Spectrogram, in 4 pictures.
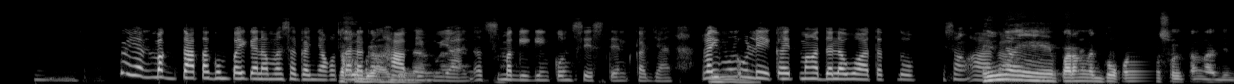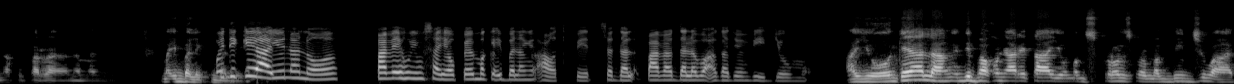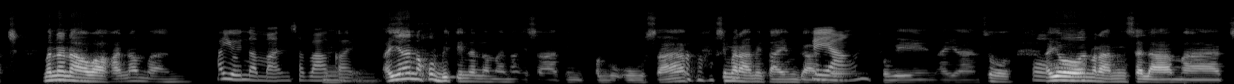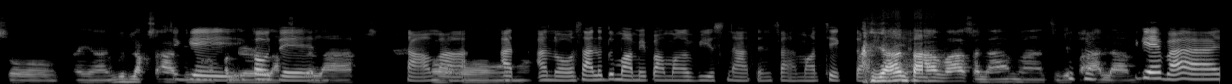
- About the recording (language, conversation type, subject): Filipino, unstructured, Paano ka nagpapahinga kapag pagod ka na?
- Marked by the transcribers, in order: other background noise; scoff; tapping; distorted speech; static; in English: "binge watch"; chuckle; background speech; chuckle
